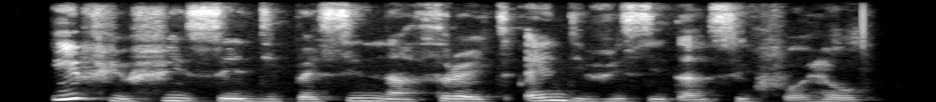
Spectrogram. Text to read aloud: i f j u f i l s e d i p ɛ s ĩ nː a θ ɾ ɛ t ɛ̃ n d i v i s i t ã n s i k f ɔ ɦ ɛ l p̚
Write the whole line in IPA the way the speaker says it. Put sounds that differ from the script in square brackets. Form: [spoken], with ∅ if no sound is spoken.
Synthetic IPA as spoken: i f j u f i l s e d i p ɛ s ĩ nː a θ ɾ ɛ t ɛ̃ n d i v i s i t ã n s i k f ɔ ɦ ɛ l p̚

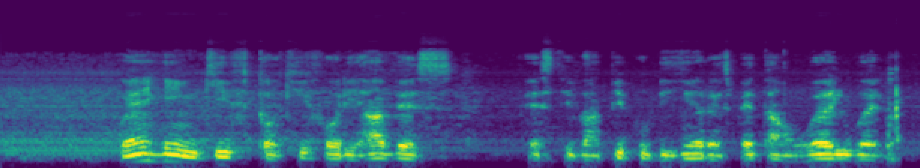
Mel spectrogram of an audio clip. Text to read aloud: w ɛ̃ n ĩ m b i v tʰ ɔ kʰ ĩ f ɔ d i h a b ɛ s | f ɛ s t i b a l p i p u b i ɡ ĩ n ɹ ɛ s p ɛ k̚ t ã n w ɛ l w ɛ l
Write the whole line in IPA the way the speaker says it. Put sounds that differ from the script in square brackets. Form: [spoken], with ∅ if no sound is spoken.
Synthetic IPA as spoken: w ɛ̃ n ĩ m [ɡ] i v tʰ ɔ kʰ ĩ f ɔ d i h a [v] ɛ s | f ɛ s t i [v] a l p i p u b i ɡ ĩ n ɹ ɛ s p ɛ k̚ t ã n w ɛ l w ɛ l

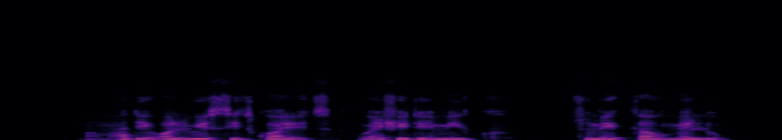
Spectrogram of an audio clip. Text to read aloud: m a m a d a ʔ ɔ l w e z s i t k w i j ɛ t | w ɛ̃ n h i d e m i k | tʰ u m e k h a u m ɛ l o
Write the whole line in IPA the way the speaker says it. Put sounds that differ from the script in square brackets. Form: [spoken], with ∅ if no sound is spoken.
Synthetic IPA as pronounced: m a m a d [e] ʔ ɔ l w e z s i t k w [a] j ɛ t | w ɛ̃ n [ʃ] i d e m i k | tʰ u m e k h a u m ɛ l o

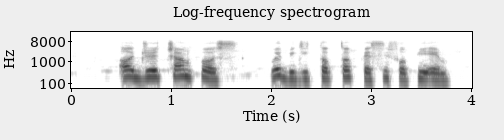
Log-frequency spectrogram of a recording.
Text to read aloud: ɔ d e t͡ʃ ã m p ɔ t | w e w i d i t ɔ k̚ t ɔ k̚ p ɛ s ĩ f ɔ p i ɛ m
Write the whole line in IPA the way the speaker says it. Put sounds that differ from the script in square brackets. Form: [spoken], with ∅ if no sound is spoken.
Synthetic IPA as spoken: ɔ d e t͡ʃ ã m p ɔ [s] | w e [b] i d i t ɔ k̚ t ɔ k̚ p ɛ s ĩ f ɔ p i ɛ m

